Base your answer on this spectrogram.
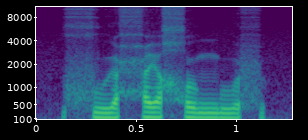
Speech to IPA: xʷ ɨ ħ e χ u ŋ u ħ

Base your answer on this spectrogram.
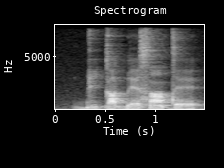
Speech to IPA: ɡ͡b i˧ ɡ a˧ ɡ͡b e˧ s ã˧ t e˨

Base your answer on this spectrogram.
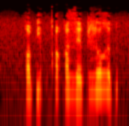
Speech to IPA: q u p j ɵ p qʼ ɵ q ə z e p ɮ u ʁ i p

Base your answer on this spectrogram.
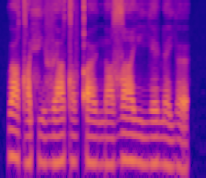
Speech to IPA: u dˤ ɛ fʲ e v ɛ j dˤ ɛ v qʼ øː n̪ əː zˤ iː j e ɳ ɛ j œ

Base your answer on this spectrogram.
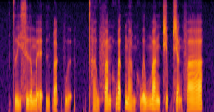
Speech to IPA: t̪ ɨ˨˦ j s ɨ˧ ə̯ m ɛ̰˧˥ ʔ ɨ̤˨˩ ɓ a˨˩ k̚ f ṵ˧˨ ə̯ ʔ | t̪ʰ a̤˨˩ w f a˧ m h w a˦˥ t̚ m a̤˨˩ m h w ə˨˦ w m a˧ ŋ t͡ɕ ə˦˥ p̚ t͡ɕ a̰˧˨ ŋ f aː˨˦

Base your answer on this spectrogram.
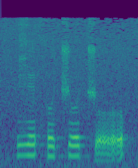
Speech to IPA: ɣ e h ʊ t͡ʃ ʊː t͡ʃ o̰

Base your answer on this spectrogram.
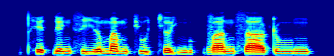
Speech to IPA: t̪ʰ e˨˩ t̚ ɗ e˧ ŋ s i˨˩˦ ə̯ m a˧ m c u˨˩˦ c ə˨˩˨ j ŋ u˨˩ k̚ v aː˧˥ n s aː˧ ʈ u˧ ŋ

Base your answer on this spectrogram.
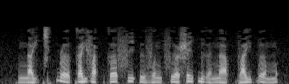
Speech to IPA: n a˨˩ j c ə˦˥ k̚ ɹ əː˨˩˨ k a˧ j v a˨˩ k̚ x əː˧ f i˧ ʔ ɨ˨˩˨ v ə˨˩˦ ŋ f ɨ˨˩˦ ə̯ ʂ i˧˥ ɓ ɨ˨˩˨ ə̯ n aː˨˩ p̚ v a˧˥ j ɓ ə˨˩˦ m

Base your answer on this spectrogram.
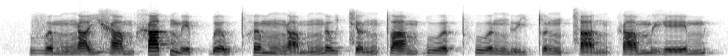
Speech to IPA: v ə˨˩ m ŋ a˨˩˦ j ɣ a˨˩ m x a˦˥ t̚ m e˨˩ p̚ ɓ ə˨˩ w t̪ʰ ə˧ m ŋ a˨˩˨ m ŋ ə˧ w c ə˨˩˦ ŋ t̪ a˧ m ɓ u˧ ə̯ t̪ʰ u˧ ə̯ ŋ ɨ˨˩˦ j t̪ ə˧˥ ŋ c a˨˩˨ n k a˧˥ m ɣ e˧˥ m

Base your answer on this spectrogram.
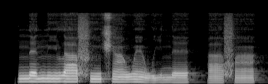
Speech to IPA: n ɛ˦ n ĩ˦ l a˦ f ĩ˦ ʃ ã˦ w ɛ̃˦˨ w i˧ n ɛ˧ | a˨ f ã˧

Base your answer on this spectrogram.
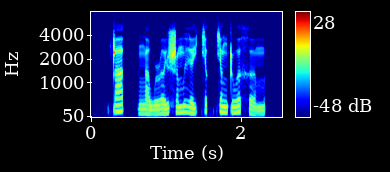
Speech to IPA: ʈ a˦˥ t̚ | ŋ a˨˩ w ɹ ə˨˩˦ j ʂ ə˧˥ m ɣ e˨˩˦ j c ə˦˥ k̚ c ə˧ ŋ ʈ u˧˥ ə̯ x ə˨˩˨ m

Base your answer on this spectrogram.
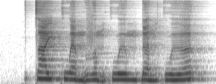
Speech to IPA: t̪ a˧ j k w ɛ̰˧˨ m v ə̰˧˨ m k w ɨ˨˩ m ɗ ə˨˩ n k w ɨ˨˦ ə̯

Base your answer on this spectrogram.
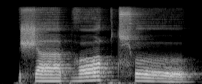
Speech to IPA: ʃ aː bʱ ɔː q t͡ɕʰ oː

